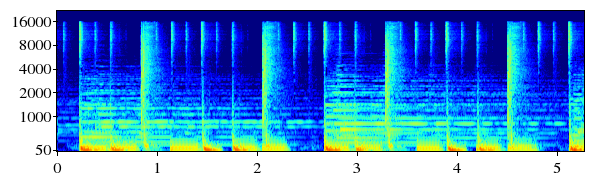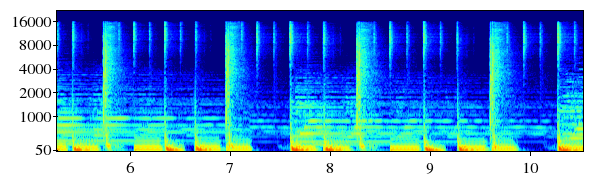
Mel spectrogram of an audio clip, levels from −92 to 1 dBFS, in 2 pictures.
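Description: Everyday sounds, with a wrong sample rate from 0.0 to 7.19 s: everything runs 1.09 times fast and about 1.47 semitones high, which fits 44.1 kHz audio played at 48 kHz. Speed and pitch rise together, unlike a pitch shift or time-stretch, which change only one.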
